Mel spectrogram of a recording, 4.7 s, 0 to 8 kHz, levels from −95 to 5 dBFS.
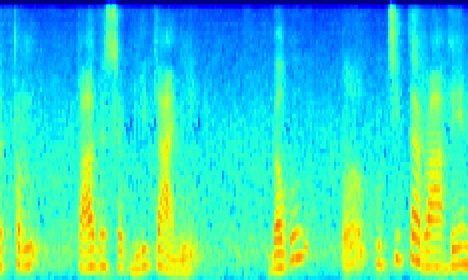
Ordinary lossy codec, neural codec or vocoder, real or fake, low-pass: none; codec, 24 kHz, 0.9 kbps, WavTokenizer, large speech release; fake; 7.2 kHz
